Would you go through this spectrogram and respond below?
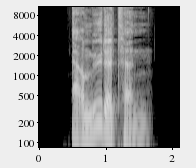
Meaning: inflection of ermüden: 1. first/third-person plural preterite 2. first/third-person plural subjunctive II
- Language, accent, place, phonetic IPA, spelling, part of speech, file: German, Germany, Berlin, [ɛɐ̯ˈmyːdətn̩], ermüdeten, adjective / verb, De-ermüdeten.ogg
